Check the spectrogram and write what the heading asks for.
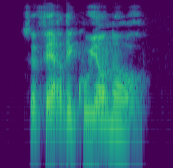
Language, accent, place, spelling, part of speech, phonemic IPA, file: French, France, Lyon, se faire des couilles en or, verb, /sə fɛʁ de ku.j‿ɑ̃.n‿ɔʁ/, LL-Q150 (fra)-se faire des couilles en or.wav
- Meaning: to make a bundle, to make a mint, to be minting it, to rake in money hand over fist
